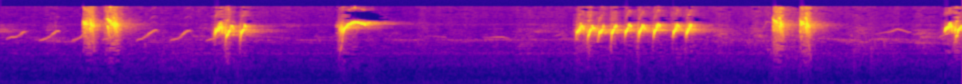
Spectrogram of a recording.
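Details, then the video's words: Sunbird song used as a lure and master tutor: soft rising whistles lead into sharp high notes, a single loud upslurred whistle, then a rapid rattling trill of bright chips. "Kolibri Ninja Gacor"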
